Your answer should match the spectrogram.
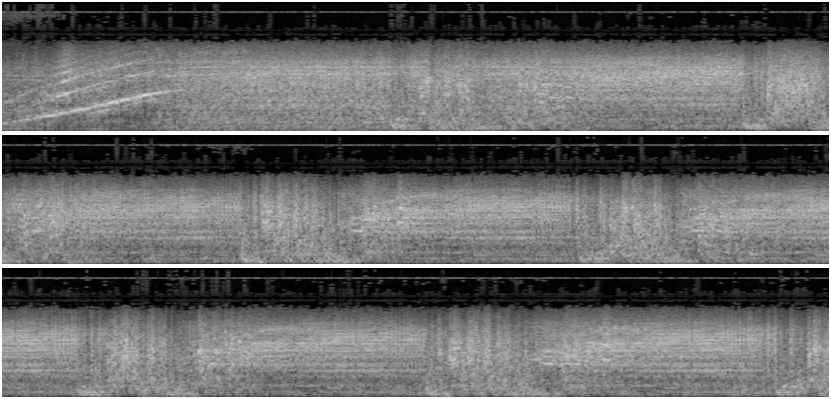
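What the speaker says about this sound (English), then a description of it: "Firing at him from the window." Gunfire rings out from a window in a western movie, with repeated loud shots and echoing bangs at intervals over a noisy, busy background.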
